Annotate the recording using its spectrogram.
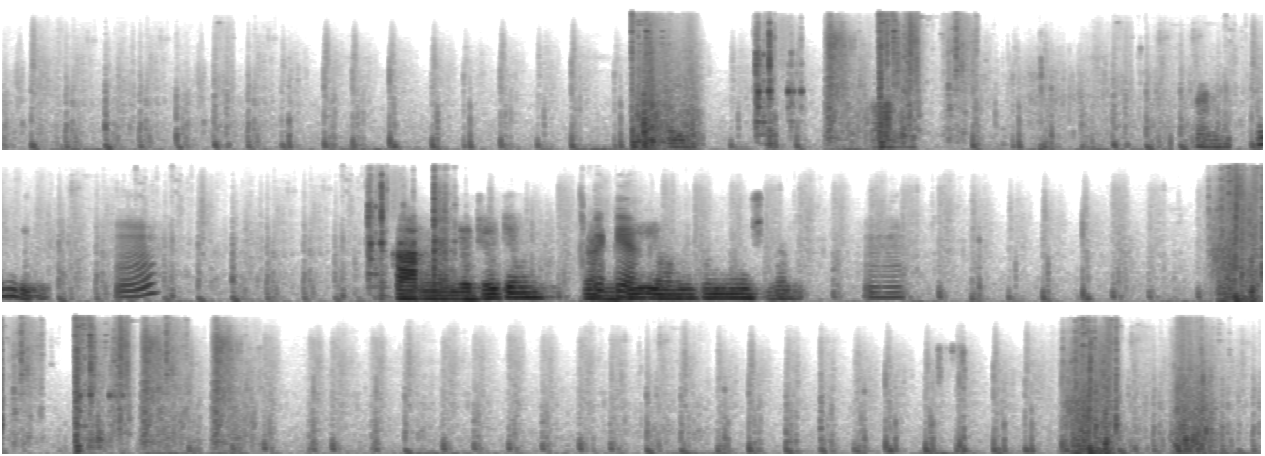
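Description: Footsteps patter quickly and steadily on hard ground and grass.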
